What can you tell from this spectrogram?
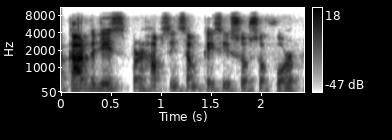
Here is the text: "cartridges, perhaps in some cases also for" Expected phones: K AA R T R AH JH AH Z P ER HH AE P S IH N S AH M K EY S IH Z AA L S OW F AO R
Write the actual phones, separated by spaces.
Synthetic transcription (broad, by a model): K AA R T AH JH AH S P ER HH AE P S IH N S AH M K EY S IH S AA L S OW F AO R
